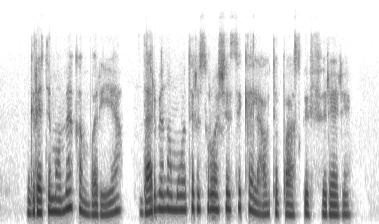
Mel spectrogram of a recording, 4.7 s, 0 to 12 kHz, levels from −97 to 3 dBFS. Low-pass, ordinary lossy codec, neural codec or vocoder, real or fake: 7.2 kHz; Opus, 32 kbps; none; real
